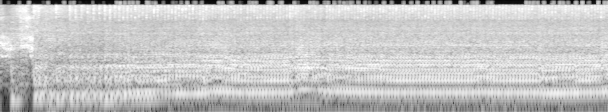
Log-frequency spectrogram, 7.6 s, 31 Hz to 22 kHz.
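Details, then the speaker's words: 2000 Can-Am DS650 quad, top end rebuilt, first runs: catches then holds steady fast even idle that never drops, also with choke out; idle too high, owner suspects throttle cable slightly too long and plans to trim it. "sounds pretty good i don't hear any top end movement at all response is really good seems like it's got lots of power um but that that it's still idling pretty high i don't know what's going on with that"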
